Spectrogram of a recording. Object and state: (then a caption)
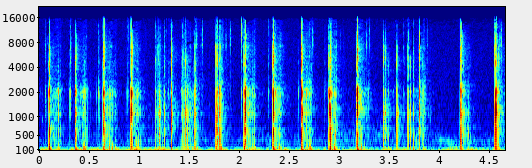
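Glycerin soap bar scraped with nails. Long nails jab and scrape along the top edge of a solid green glycerin soap bar, sending flakes flying. A fast, uneven run of sharp, dry clicks and crackly scratches rises above a quiet hiss, each one bright and cut off almost at once.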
